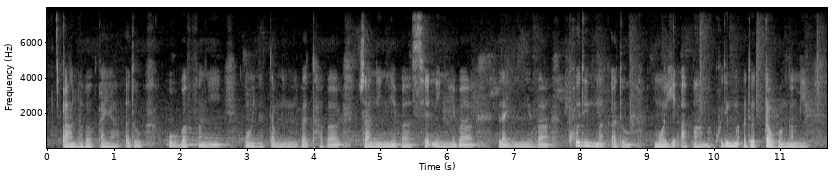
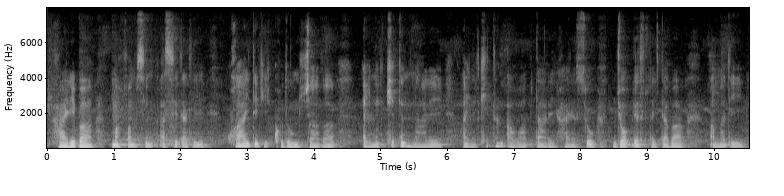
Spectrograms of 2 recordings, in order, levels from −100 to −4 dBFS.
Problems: background sounds at intervals, low volume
